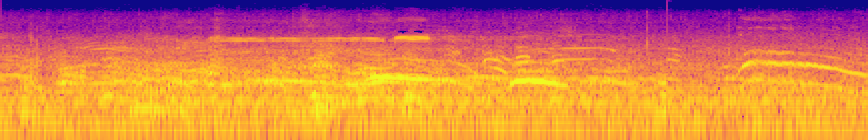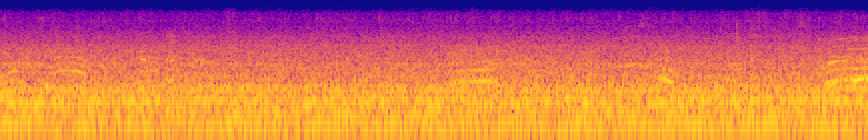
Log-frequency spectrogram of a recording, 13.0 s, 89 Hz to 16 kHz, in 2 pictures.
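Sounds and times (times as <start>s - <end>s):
people shouting: 0.0s - 6.6s, 9.9s - 10.4s, 12.6s - 13.0s
steady background hum: 0.0s - 13.0s.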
